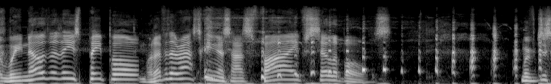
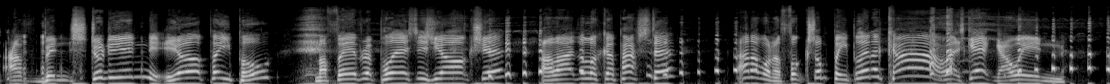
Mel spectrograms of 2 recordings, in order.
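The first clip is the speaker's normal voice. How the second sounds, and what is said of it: Yorkshire accent. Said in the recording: “Yorkshire accent.”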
